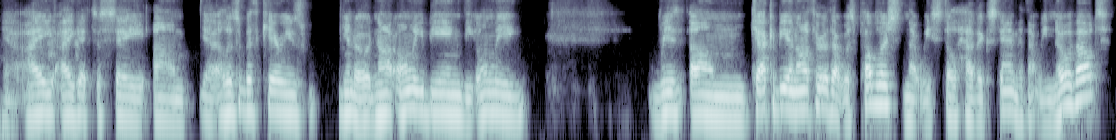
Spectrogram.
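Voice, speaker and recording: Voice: mid-range voice, moderate pace, darkish tone. Informal, conversational host voice. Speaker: host of an online event series. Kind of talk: casual hosting and announcements.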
